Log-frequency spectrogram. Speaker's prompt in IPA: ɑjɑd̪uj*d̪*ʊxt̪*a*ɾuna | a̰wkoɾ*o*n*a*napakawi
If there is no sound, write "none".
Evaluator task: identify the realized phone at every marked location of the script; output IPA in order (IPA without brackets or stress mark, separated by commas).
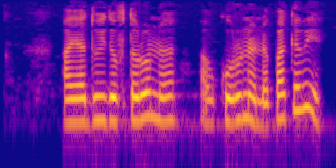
d̪, a, u, a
